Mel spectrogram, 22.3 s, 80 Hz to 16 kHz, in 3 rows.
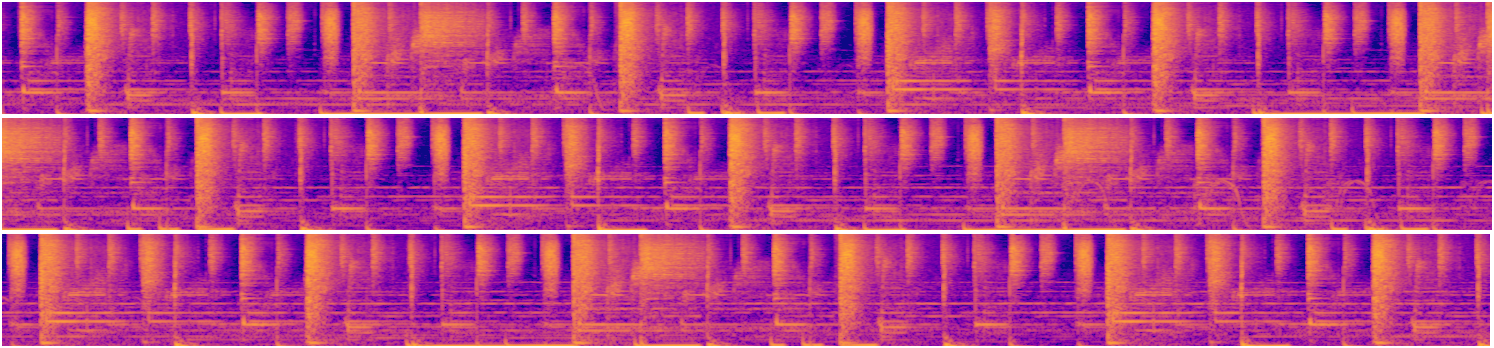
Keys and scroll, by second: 14.7 ctrl+w, 16.2 ctrl+t, 20.0 ctrl+z.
